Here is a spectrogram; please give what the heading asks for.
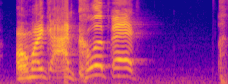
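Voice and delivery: shrill, very loud, very slow drawn-out outburst. Doing a best impersonation of Snuggie saying a catchphrase: Snuggie impersonation. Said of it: "let me do my best Snuggie impersonation".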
